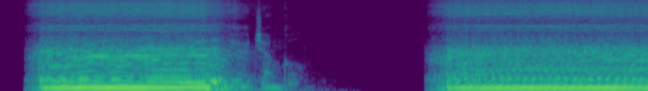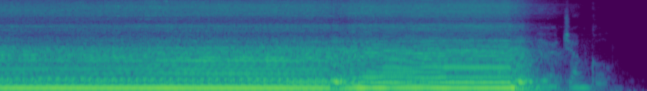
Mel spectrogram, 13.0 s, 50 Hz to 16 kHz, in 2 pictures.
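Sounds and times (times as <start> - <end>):
kitchen mixer: 0.3 - 2.2, 4.3 - 12.0.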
